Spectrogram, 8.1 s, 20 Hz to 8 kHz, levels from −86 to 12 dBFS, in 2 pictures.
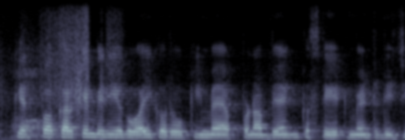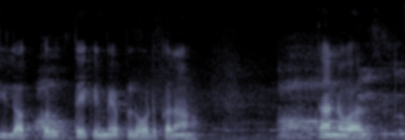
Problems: continuous background conversations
